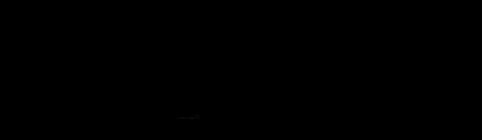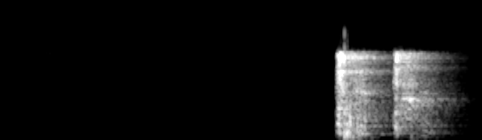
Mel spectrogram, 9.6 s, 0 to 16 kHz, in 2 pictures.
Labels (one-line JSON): {"expert_labels": [{"quality": "poor", "cough_type": "dry", "dyspnea": false, "wheezing": false, "stridor": false, "choking": false, "congestion": false, "nothing": true, "diagnosis": "COVID-19", "severity": "mild"}], "age": 64, "gender": "male", "respiratory_condition": false, "fever_muscle_pain": false, "status": "healthy"}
